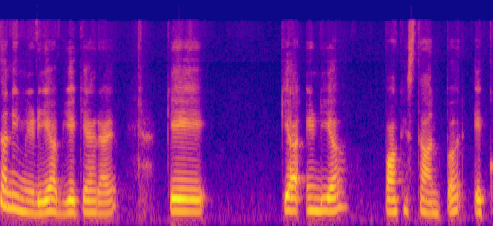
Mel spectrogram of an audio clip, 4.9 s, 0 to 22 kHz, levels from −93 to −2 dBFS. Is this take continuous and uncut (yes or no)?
yes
